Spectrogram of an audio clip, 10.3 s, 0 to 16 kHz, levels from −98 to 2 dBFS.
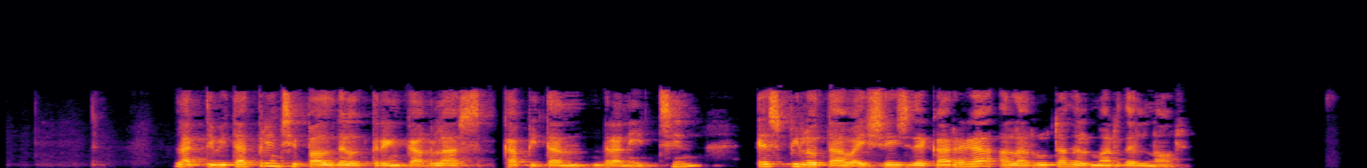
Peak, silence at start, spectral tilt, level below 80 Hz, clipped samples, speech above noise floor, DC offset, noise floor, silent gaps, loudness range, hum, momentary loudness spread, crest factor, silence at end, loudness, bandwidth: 0 dBFS; 0.7 s; -4 dB/octave; -60 dBFS; under 0.1%; 46 dB; under 0.1%; -63 dBFS; 5.56-5.65 s; 2 LU; none; 7 LU; 18 dB; 1.4 s; -17 LUFS; 7.8 kHz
